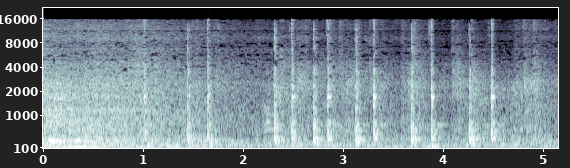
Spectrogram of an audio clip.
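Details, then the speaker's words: Mitsubishi L300 diesel that won't start: a quick series of sharp clicks from the relay area, roughly three or four a second, and the starter never cranks. Cause not yet confirmed. "Terdengar suara klik dari area relai."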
